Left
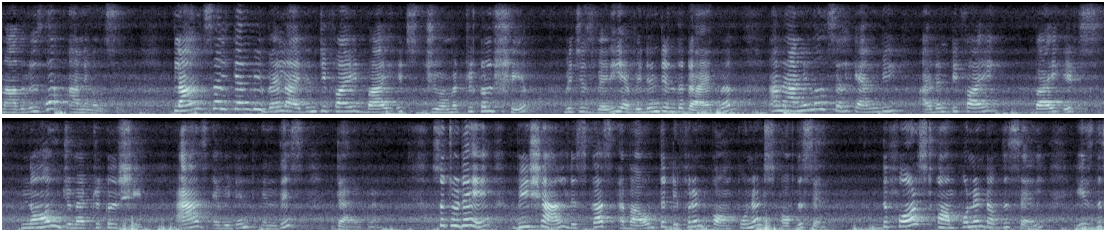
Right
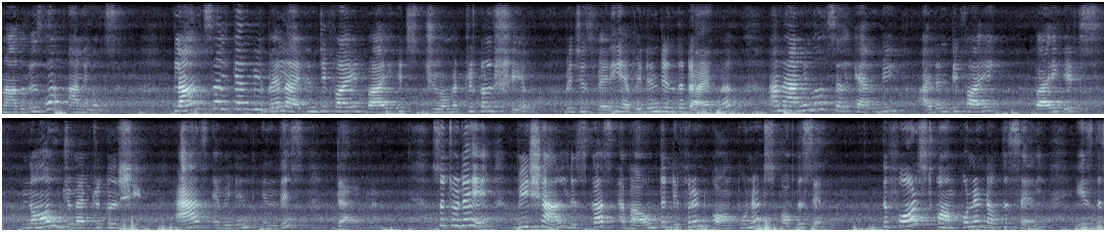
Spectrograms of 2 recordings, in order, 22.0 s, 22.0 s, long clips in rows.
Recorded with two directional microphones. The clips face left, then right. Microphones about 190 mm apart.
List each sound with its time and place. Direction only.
0.0 s a woman's voice: 40° left (ahead or behind)
15.4 s a woman's voice: 45° left (ahead or behind)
